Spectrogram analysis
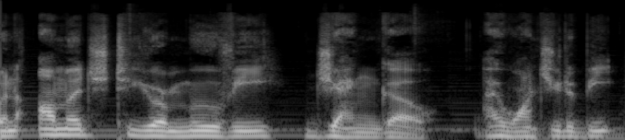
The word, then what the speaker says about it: Django: Fox answers, "Django. Can you spell it? D J A N G O. The D is silent."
